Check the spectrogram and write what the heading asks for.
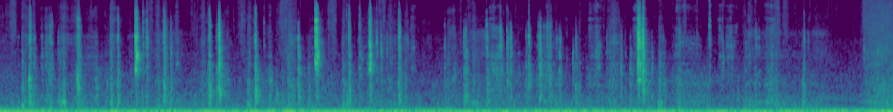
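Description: Scattered small metallic clicks and ticks as a seat mounting bolt is turned by hand through the seat rail into its threaded hole in the floor, over a steady low rumble.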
